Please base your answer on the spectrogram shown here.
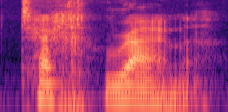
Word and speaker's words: Tehran: I hope I'm pronouncing it right, because I believe you have to pronounce the H very harshly. So maybe it's Tehran.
